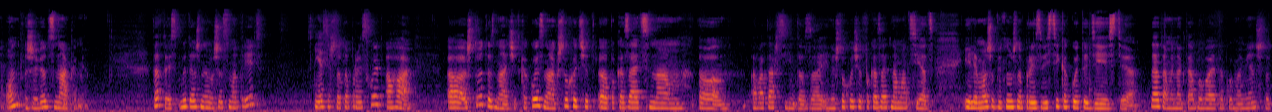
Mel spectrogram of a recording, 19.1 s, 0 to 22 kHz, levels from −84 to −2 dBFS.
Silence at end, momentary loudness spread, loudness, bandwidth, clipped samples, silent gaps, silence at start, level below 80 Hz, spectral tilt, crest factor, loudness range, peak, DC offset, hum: 0 s; 11 LU; -35 LUFS; 15.5 kHz; under 0.1%; none; 0 s; -60 dBFS; -5 dB/octave; 18 dB; 5 LU; -18 dBFS; under 0.1%; none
